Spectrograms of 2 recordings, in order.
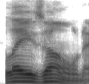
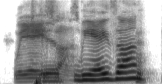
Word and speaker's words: liaison: Liaison is the perfect word. You just didn't know how to say it.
